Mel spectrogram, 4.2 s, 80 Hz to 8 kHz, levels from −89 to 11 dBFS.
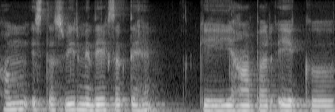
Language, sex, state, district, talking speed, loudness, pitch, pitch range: Hindi, male, Uttar Pradesh, Varanasi, 170 wpm, -15 LUFS, 140 Hz, 130-145 Hz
